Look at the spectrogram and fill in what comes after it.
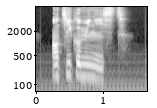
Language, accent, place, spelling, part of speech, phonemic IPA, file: French, France, Lyon, anticommuniste, adjective / noun, /ɑ̃.ti.kɔ.my.nist/, LL-Q150 (fra)-anticommuniste.wav
- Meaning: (adjective) anticommunist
